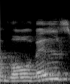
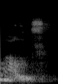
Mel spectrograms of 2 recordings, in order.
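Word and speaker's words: vowels: कभी कभी आप लोग जो हो उसे ए, ई, आई, ओ, यू, वाउल्स भी या वोवेल्स भी कह देते हो, एक्चुअल में इसके प्रोनाउंसिएशन है वाउल्स।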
